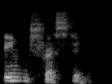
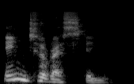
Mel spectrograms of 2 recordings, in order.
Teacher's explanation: I actually say the second syllable where a lot of people don't.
